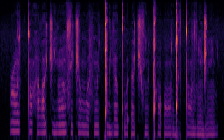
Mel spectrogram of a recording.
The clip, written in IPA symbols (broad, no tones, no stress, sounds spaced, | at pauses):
ɭ õ z tː ɔ̃ h ɘ lˠ ɨ t͡ʃ i j õː ʎ s e t͡ʃ ə ʊ̯ ŋʷ ɜ f ũ ɪ̯ ǃ u j ɜ kʷʼ ɜ ʔ ɜ t͡ʃ s ĩ ʊ̯ ǃʰ ɔ̃ ʔ ɔ̃ː ɡ͡ǃ ɨ tː ɔ̃ː z ʎ ẽ d͡ʒ ẽ ʎ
